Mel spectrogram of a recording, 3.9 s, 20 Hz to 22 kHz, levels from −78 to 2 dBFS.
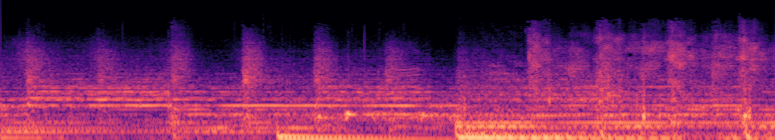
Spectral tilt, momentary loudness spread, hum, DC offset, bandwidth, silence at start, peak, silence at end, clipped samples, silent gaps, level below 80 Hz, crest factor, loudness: -5.5 dB/octave; 6 LU; none; under 0.1%; 12.5 kHz; 0 s; -2 dBFS; 0 s; under 0.1%; none; -18 dBFS; 14 dB; -16 LUFS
